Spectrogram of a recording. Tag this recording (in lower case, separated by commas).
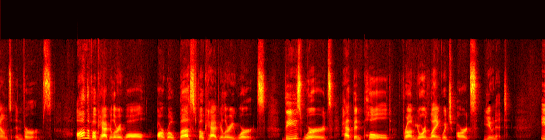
speech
